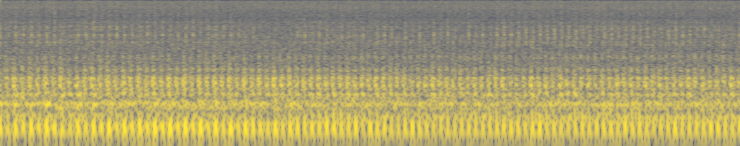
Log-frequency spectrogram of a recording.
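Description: Low idle that pulses and stumbles about three times a second instead of running smooth, a plainly rough idle.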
